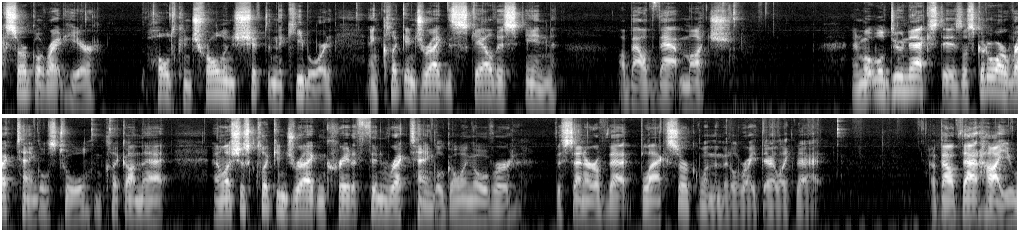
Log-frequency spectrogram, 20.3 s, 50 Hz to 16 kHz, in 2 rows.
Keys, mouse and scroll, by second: 3.7-7.6 ctrl+shift+drag, 11.2 click, 12.7-18.8 drag.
